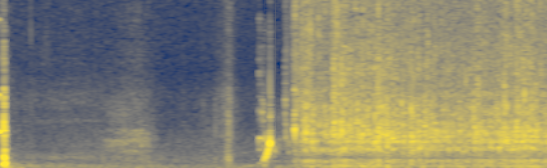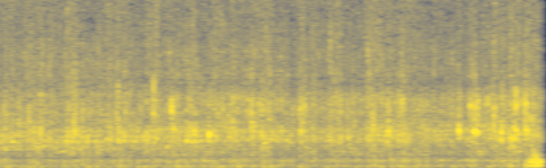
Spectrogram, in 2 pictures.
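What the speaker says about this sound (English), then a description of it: "I just fill it with water." Water rushes steadily from a tap into a bucket of butchered cow meat cuts, starting after a couple of seconds of quiet with a sharp knock, then a loud, continuous gushing fill.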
